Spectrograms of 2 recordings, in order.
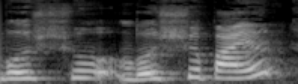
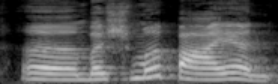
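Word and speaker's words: वैशम्पायन: शिष्य थे विषम पायन हम लोग बंगला में बोलते हैं बश पायन लेकिन हिंदी के उच्चारण होते हैं बशम पायन यह जो अंग है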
